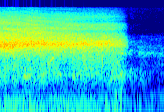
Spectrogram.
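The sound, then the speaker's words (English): A voice imitates the static hiss of a TV that went off the air late at night. It is a steady, breathy "shh" hiss, bright and sustained for about a second and a half before cutting off abruptly into quiet. “there was a time when TV went off. Right? Like there was a time, if you stayed up late enough, there was a time where it just went shh.”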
